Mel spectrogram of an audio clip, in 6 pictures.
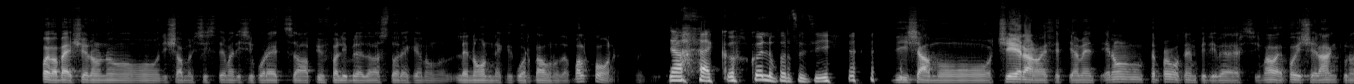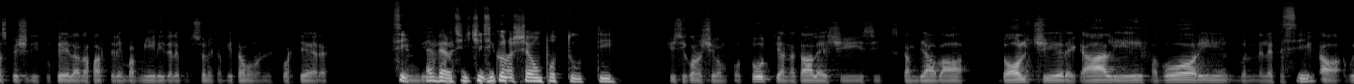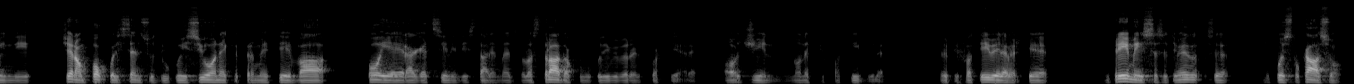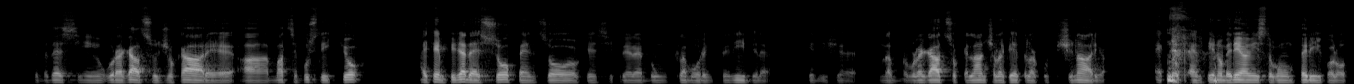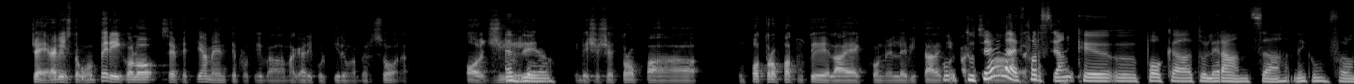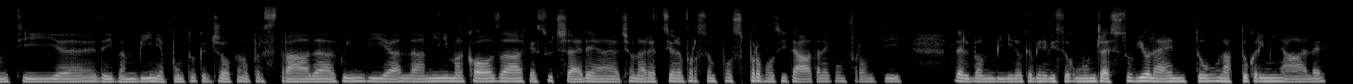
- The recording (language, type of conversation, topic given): Italian, podcast, Che giochi di strada facevi con i vicini da piccolo?
- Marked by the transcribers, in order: laughing while speaking: "Ah"; chuckle; "proprio" said as "popo"; "coesione" said as "cuisione"; chuckle; unintelligible speech; "cioè" said as "ceh"; other background noise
